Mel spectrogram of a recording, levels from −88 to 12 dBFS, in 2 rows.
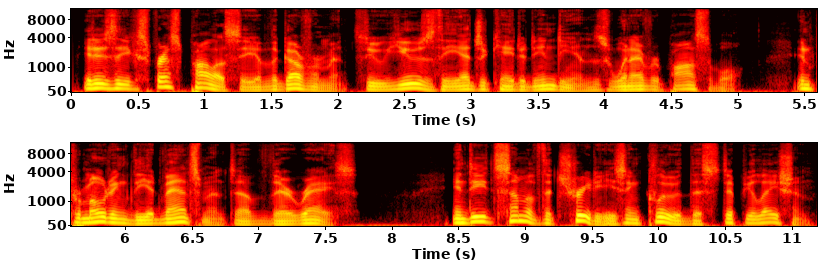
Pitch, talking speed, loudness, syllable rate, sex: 105 Hz, 160 wpm, -19 LUFS, 5.6 syllables/s, male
